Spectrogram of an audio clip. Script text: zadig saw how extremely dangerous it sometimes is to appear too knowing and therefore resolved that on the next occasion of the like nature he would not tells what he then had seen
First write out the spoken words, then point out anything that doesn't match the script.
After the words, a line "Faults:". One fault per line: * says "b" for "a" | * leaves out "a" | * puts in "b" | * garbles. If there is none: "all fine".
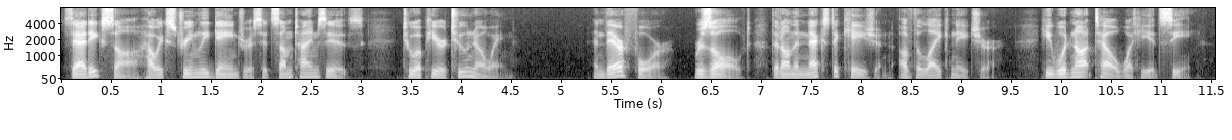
zadig saw how extremely dangerous it sometimes is to appear too knowing and therefore resolved that on the next occasion of the like nature he would not tell what he had seen
Faults:
* says "tell" for "tells"
* leaves out "then"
